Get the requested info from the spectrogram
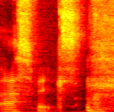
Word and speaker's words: Asphyx: I think it's like asphyxiation, surely.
